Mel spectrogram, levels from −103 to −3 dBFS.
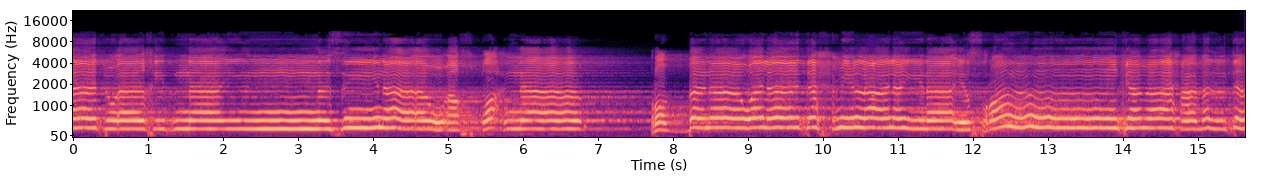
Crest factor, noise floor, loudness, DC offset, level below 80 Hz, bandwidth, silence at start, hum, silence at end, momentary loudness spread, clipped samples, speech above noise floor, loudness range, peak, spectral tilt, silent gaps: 12 dB; -39 dBFS; -19 LUFS; under 0.1%; -60 dBFS; 9.4 kHz; 0 s; none; 0 s; 5 LU; under 0.1%; 20 dB; 3 LU; -6 dBFS; -4.5 dB/octave; none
